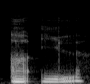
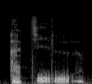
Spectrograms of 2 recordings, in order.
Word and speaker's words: a-t-il: Alright, so il a should become a-il, but then it doesn't sound nice, so it's a-t-il.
